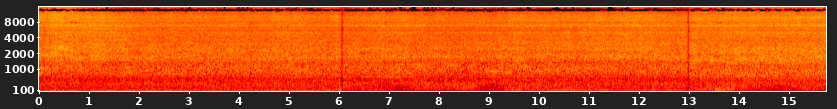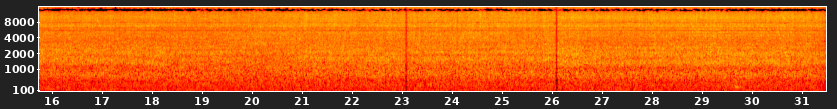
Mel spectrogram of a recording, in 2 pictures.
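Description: Water spouts jetting from the walls and splashing steadily into a pool, a continuous rushing noise, with a low hum underneath in the first half.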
